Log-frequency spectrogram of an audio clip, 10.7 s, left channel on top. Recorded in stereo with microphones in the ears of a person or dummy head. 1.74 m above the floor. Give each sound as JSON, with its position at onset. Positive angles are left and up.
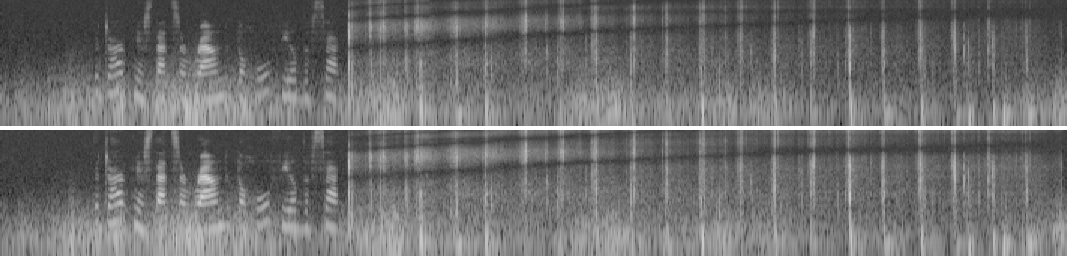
{"t": 0.9, "sound": "a woman speaking", "side_deg": -30}
{"t": 3.5, "sound": "running footsteps", "side_deg": 0}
